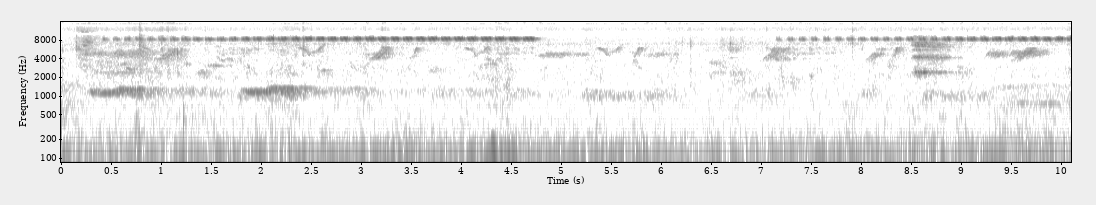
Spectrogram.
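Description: Faint outdoor ambience. An insect trills steadily at a high pitch, drops out about halfway through and starts again near the end. Scattered bird chirps and a low rumble run underneath, with a single soft thump a little after 4 seconds.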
